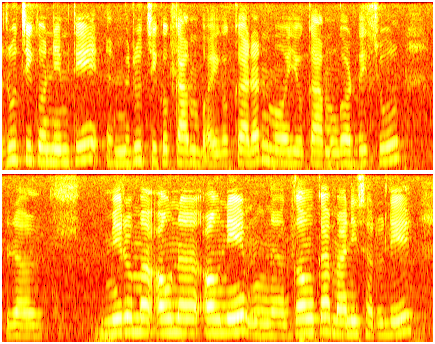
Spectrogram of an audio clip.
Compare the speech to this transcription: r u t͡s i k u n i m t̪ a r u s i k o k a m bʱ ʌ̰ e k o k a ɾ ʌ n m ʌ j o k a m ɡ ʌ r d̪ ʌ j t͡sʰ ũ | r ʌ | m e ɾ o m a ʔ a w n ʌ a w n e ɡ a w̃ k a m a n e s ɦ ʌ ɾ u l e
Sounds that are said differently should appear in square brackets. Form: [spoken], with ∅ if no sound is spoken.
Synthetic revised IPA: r u t͡s i k [o] n i m t̪ [i] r u [t͡s] i k o k a m bʱ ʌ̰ e k o k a ɾ ʌ n m ʌ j o k a m ɡ ʌ r d̪ ʌ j t͡sʰ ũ | r ʌ | m e ɾ o m a ʔ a w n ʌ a w n e ɡ a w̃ k a m a n [i] s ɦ ʌ ɾ u l e

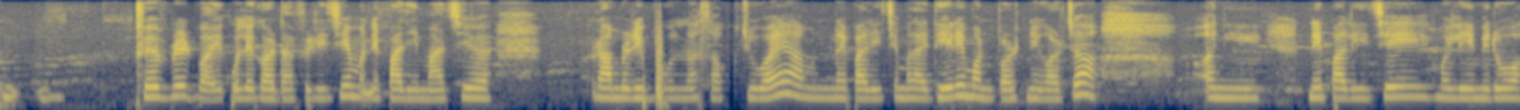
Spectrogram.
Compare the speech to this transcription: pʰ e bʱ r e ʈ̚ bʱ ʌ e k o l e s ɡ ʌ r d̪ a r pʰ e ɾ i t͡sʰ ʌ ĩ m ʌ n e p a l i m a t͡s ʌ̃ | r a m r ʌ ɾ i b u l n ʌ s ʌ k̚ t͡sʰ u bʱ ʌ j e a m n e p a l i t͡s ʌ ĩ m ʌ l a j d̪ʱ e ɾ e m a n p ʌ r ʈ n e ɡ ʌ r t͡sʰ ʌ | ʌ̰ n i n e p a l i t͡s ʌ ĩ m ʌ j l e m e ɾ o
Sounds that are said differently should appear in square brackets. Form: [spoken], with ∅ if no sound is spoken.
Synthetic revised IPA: pʰ e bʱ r e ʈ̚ bʱ ʌ e k o l e [∅] ɡ ʌ r d̪ a [∅] pʰ e ɾ i [t͡s] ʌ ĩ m ʌ n e p a l i m a t͡s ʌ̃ | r a m r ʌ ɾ i b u l n ʌ s ʌ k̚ t͡sʰ u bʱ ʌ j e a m n e p a l i t͡s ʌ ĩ m ʌ l a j d̪ʱ e ɾ e m [ʌ] n p ʌ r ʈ n e ɡ ʌ r t͡sʰ ʌ | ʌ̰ n i n e p a l i t͡s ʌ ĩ m ʌ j l e m e ɾ o

